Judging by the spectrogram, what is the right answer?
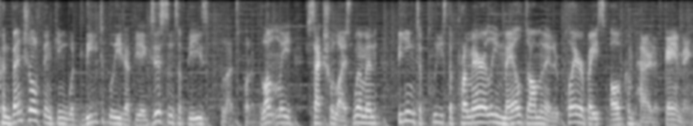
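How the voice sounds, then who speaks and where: Backed by music, a man with an Irish accent talks fairly quickly at a fairly high pitch, with lively intonation. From Ireland. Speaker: gaming video essayist. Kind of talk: video essay narration.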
